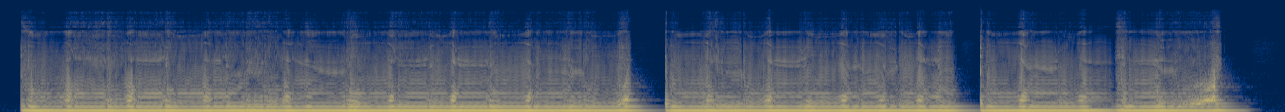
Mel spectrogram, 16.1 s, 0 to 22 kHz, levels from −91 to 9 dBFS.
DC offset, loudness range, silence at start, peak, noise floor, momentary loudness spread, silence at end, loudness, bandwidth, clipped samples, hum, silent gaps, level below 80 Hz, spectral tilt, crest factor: under 0.1%; 2 LU; 0.25 s; -6 dBFS; -49 dBFS; 4 LU; 0.5 s; -19 LUFS; 6.6 kHz; under 0.1%; none; none; -18 dBFS; -9 dB/octave; 12 dB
